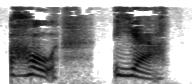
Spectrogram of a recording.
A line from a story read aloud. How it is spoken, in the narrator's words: my laugh was staccato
